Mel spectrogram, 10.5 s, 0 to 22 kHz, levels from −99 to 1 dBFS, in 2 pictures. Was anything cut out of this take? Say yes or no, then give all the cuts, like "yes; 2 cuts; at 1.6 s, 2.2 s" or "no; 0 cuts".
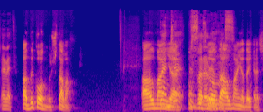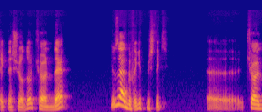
yes; 2 cuts; at 3.8 s, 7.9 s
